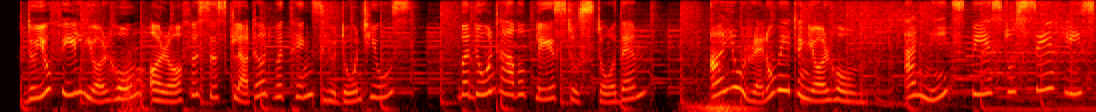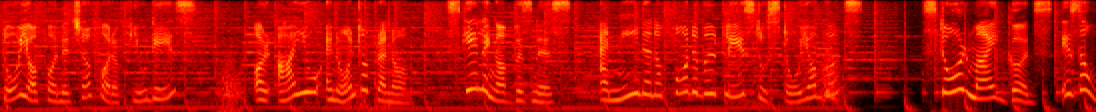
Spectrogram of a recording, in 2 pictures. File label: English Explainer; VO; Store My Good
